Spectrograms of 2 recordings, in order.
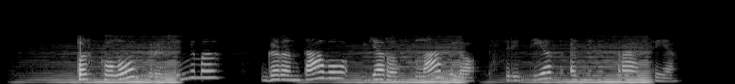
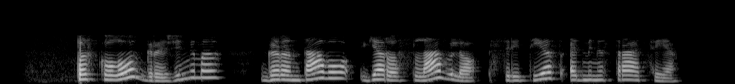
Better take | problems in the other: second | background sound (Bowed string instrument); 1 dB below the speech

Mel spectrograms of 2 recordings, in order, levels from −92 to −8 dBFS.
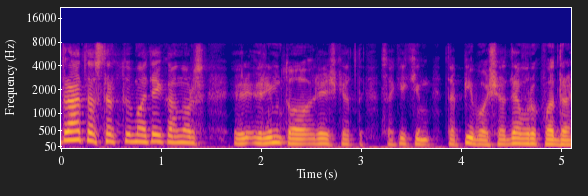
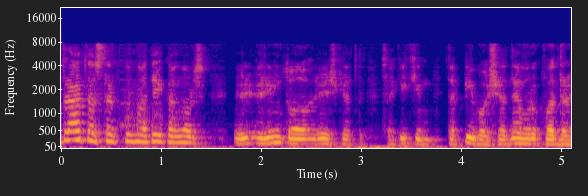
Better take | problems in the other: first | noise reduction (neural separator model SepFormer DNS4)

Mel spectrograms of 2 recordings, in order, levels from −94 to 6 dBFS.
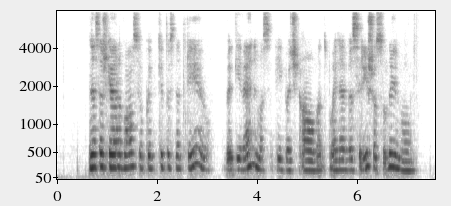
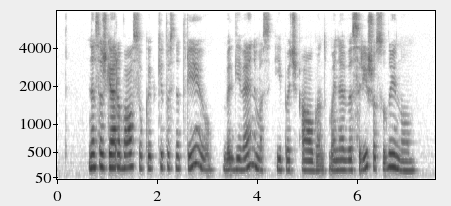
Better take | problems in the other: second | noise reduction (neural mask model DeepFilterNet 3)

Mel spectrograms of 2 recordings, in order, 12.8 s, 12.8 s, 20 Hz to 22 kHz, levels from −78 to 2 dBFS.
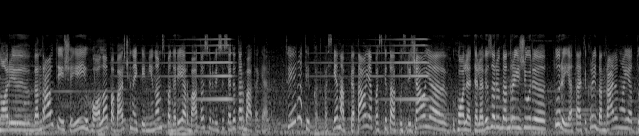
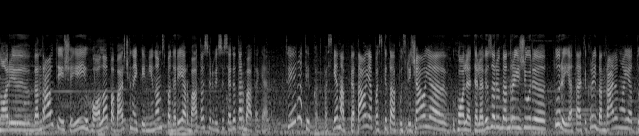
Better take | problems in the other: second | background sound (Bowed string instrument); 11 dB below the speech

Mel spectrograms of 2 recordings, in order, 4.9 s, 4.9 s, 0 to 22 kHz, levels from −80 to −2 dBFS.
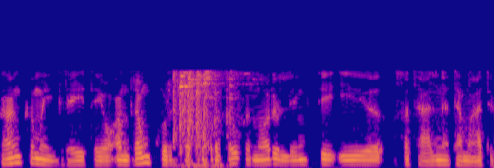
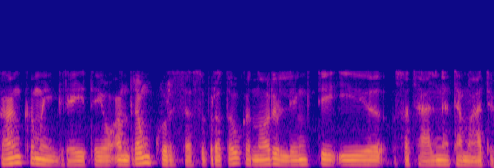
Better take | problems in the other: second | noise reduction (classical method spectral subtraction)

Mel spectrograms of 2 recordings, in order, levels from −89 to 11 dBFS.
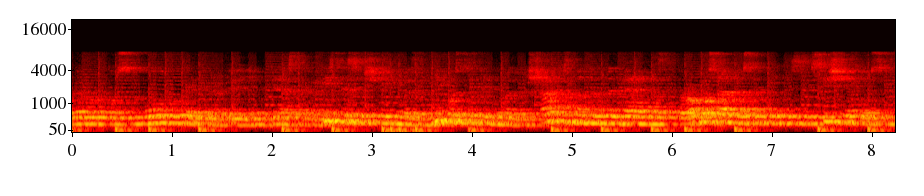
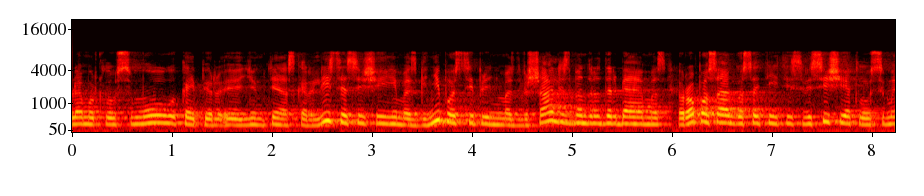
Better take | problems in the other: second | background sound (Drum kit); 13 dB below the speech // room echo; dies away in 1.2 s

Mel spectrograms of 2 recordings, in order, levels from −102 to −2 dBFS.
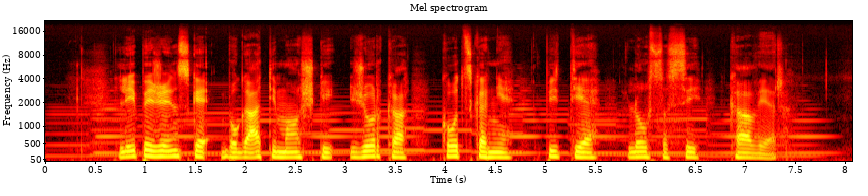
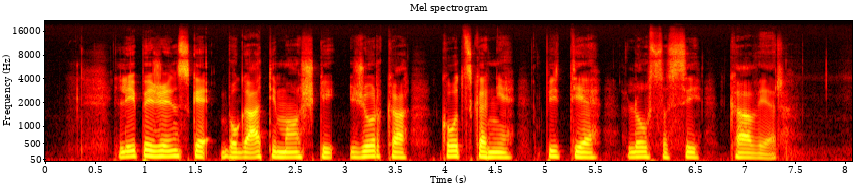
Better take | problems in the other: second | background sound (Wind instrument, woodwind instrument + Wind instrument, woodwind instrument); 19 dB below the speech

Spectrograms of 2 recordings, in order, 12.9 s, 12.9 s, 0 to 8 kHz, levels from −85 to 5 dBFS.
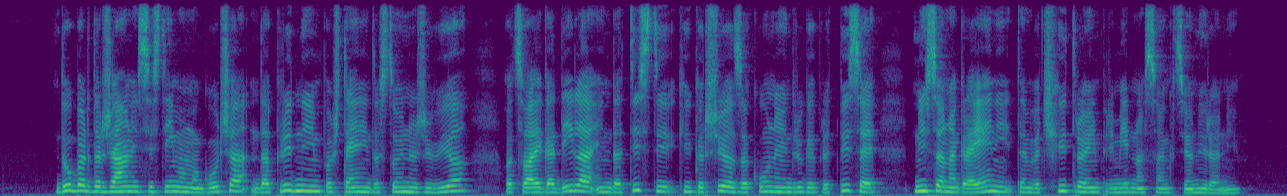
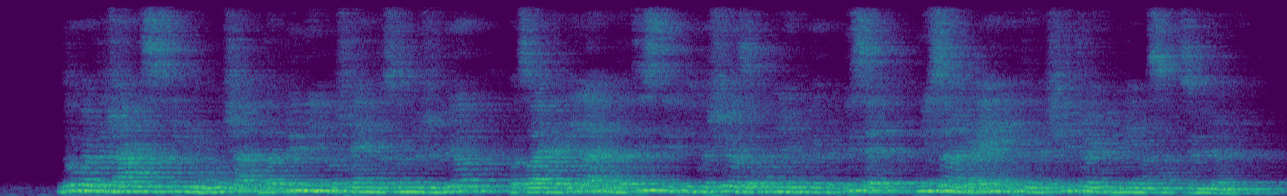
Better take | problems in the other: first | room echo; dies away in 2 s

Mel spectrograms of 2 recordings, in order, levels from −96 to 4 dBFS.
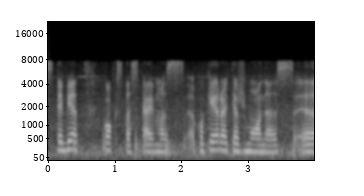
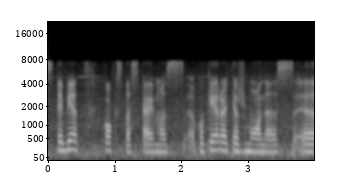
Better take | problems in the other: second | background sound (Tap); 17 dB below the speech

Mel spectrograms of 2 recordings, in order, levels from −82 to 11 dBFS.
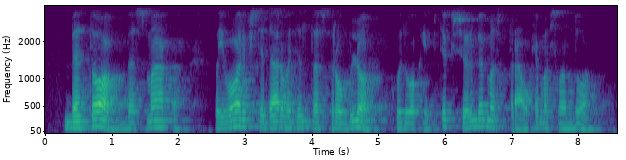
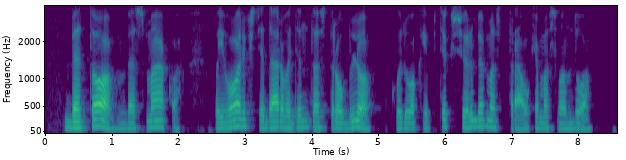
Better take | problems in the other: second | room echo; dies away in 0.9 s

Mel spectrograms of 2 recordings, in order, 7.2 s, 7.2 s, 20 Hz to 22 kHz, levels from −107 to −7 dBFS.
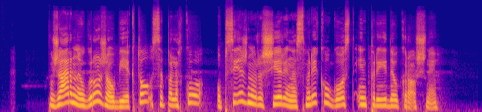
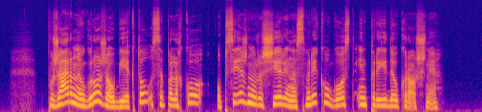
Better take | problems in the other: second | noise reduction (neural mask model DeepFilterNet 3)

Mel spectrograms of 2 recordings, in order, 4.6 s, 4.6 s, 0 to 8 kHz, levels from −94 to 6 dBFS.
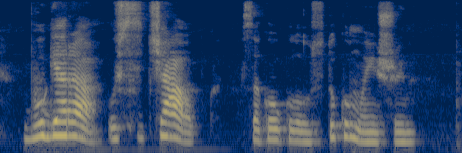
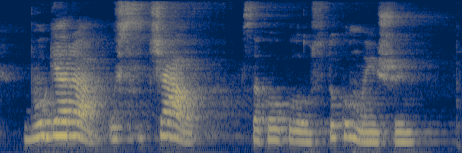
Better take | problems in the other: first | room echo; dies away in 0.8 s

